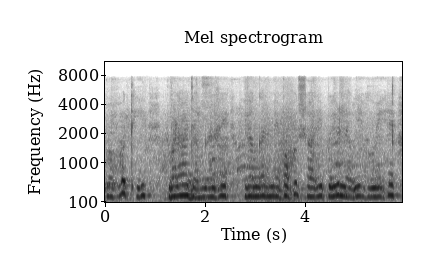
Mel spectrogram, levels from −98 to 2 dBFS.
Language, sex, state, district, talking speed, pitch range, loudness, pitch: Hindi, female, Bihar, Saharsa, 130 wpm, 210-235 Hz, -16 LUFS, 220 Hz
